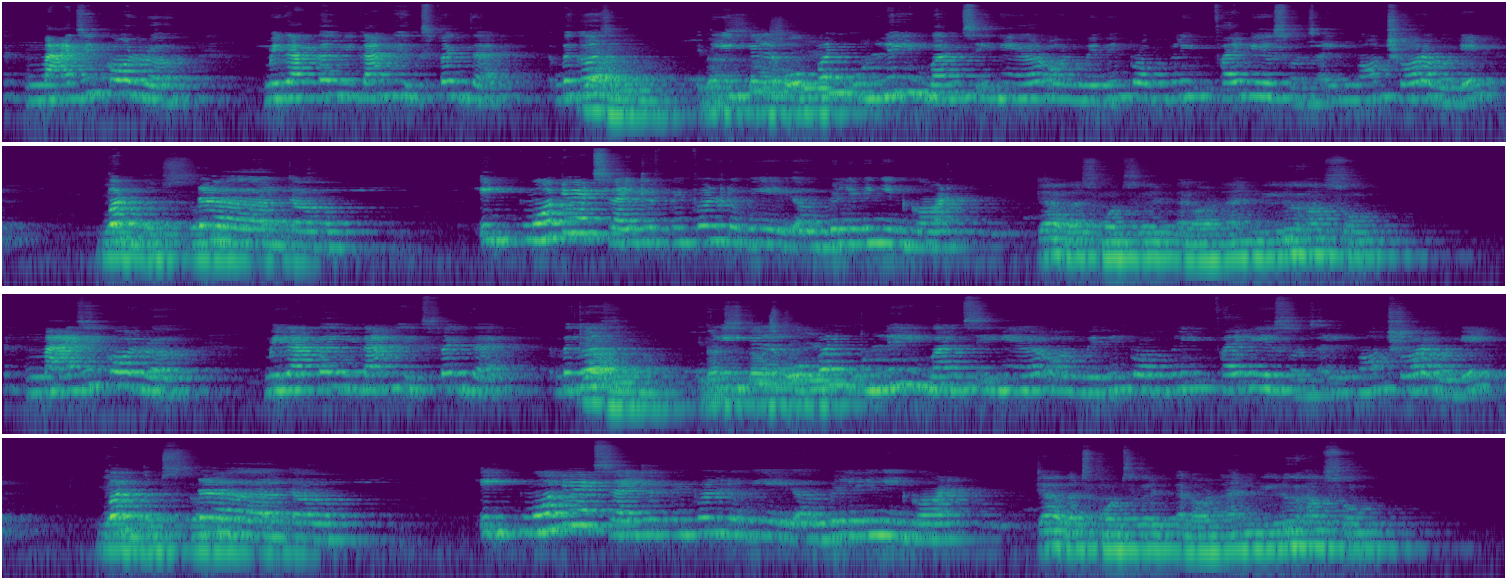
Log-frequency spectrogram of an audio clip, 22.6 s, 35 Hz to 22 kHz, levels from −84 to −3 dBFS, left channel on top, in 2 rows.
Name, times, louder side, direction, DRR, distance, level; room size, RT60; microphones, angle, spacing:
voice 1, 0.2-1.4 2.0-3.7 4.1-4.5 5.2-11.1 12.0-12.2 12.7-13.8 14.9-18.7, left 1 dB, 90° left, 0 dB, 4.5 m, -32 dB
voice 2, 4.3-4.9 5.2-6.2 12.0-13.4 19.0-21.4, equal, 35° right, -3 dB, 5.8 m, -33 dB
16.5 x 7.4 x 6.8 m, 0.97 s
head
